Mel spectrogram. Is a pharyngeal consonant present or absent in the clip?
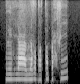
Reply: present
